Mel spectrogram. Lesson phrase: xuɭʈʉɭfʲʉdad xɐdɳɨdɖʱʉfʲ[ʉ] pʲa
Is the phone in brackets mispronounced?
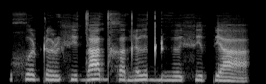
yes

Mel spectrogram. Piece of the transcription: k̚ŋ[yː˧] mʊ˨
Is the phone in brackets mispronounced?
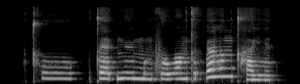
no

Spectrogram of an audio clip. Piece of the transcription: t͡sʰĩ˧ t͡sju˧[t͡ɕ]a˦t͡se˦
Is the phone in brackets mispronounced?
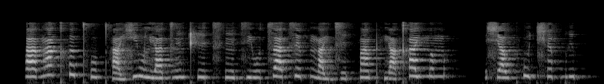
yes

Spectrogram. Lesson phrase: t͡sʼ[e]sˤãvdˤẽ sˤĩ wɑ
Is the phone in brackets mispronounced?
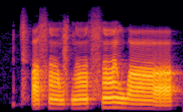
no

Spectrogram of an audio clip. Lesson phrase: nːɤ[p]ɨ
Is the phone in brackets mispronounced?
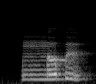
no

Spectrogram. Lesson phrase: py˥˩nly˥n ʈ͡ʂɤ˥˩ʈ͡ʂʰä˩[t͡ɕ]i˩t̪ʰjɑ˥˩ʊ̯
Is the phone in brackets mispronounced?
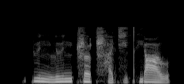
no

